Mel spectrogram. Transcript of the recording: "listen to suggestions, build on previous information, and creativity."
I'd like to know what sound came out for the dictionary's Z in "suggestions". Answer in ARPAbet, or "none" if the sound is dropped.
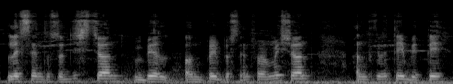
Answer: none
